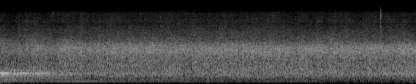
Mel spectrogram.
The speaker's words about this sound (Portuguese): Aplauda esse Deus maravilhoso.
